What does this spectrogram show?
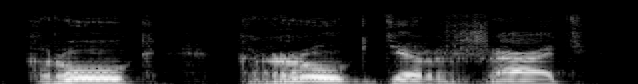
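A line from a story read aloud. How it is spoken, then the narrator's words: Roaring. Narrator (Russian): взревел полубой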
